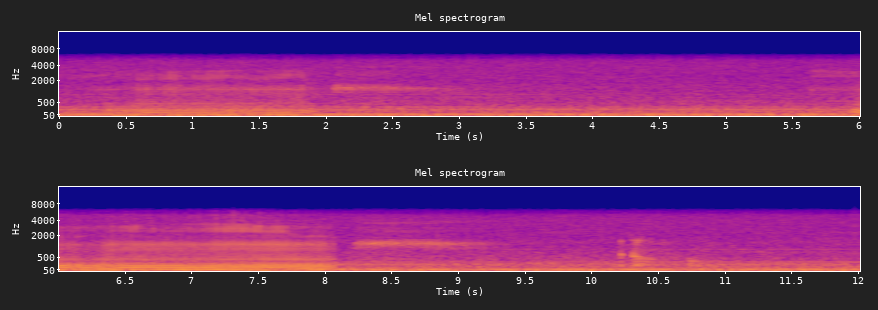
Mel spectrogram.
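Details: Dozing and dreaming, the dog Tank lets out one strong, rough snore lasting about two seconds, with softer breathing before and after and a low hum underneath.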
